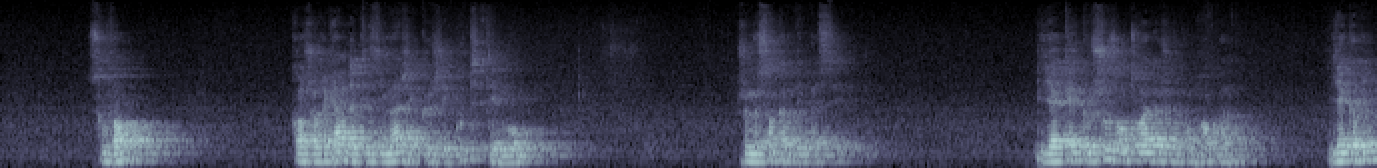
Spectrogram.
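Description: A man reads aloud into a microphone in short phrases with pauses.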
